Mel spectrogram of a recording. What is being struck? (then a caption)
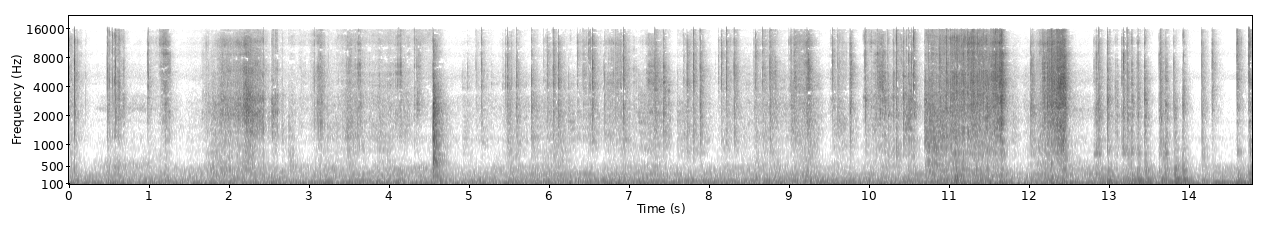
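Textured painted drywall wall. Long blue acrylic nails tap and scratch a solid, beige, textured painted drywall wall near a corner and a light switch, leaving the nearby switch plate untouched. Dense, irregular, quiet clicks and dry scratching sounds are heard, bright and crisp with very short decay and a few louder raspy scratch bursts.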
